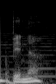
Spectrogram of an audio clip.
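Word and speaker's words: Binah: How do you pronounce it? Benna. The battle. Bina. Bina.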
